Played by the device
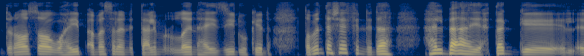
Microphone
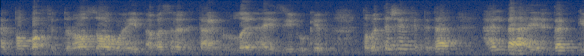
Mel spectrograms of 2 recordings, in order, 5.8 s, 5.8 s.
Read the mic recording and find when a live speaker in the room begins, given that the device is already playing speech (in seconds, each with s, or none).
none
